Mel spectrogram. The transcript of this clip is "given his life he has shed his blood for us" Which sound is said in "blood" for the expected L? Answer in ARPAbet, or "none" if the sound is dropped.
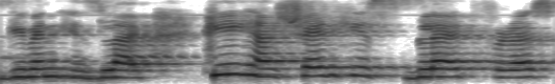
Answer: L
